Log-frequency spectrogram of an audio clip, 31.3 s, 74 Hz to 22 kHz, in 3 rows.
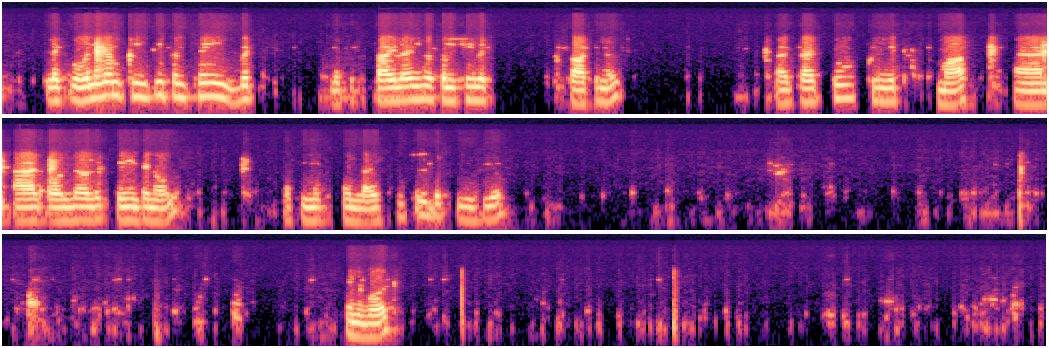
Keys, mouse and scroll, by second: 8.1 ctrl+click, 9.0 shift+click, 9.1 shift+click, 9.8 alt+click, 11.3 shift+click, 14.4 shift+click, 15.7 click, 17.6 click, 19.4 click, 19.5 shift+click, 21.8 shift+click, 21.9 shift+click, 23.6 ctrl+click, 26.3 click, 27.9 click, 30.5 click.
